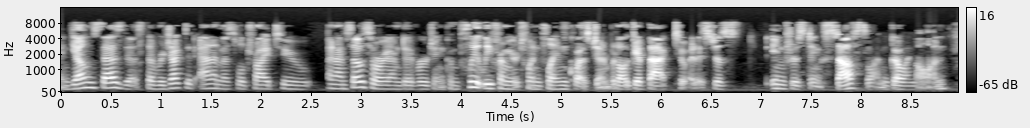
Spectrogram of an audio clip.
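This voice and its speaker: At a fairly quick pace, this is an ordinary speaking voice with ordinary pitch variation. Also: woman. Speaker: live audio chat host. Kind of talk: casual chat.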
